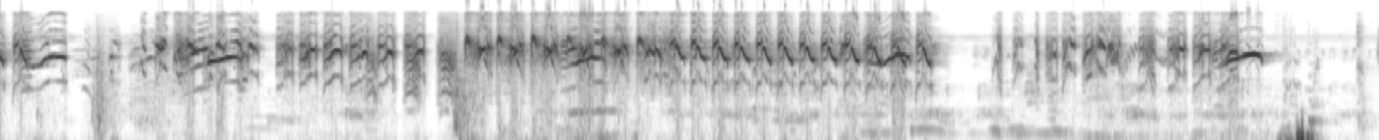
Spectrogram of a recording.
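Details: Sunbird song used to prompt a bird to sing: rising whistled notes lead into a sustained rapid high trill of nearly three seconds, then a softer trill and a closing whistle.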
